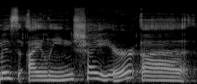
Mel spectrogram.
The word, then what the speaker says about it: Chair: I married Muslim so my last name is Shyer but it's spelled chair and they screw that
